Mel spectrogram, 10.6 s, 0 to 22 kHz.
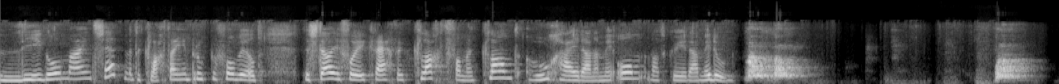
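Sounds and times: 
speech: 0:00.0 - 0:07.6
dog barking loudly: 0:07.4 - 0:08.2, 0:09.9 - 0:10.5
dog yelping softly: 0:07.5 - 0:08.2, 0:09.9 - 0:10.4.

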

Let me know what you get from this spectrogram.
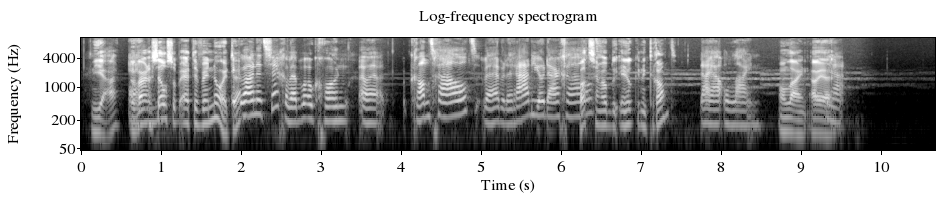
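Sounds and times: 
speech: 0:00.1 - 0:09.6
ambulance siren: 0:02.4 - 0:10.6.

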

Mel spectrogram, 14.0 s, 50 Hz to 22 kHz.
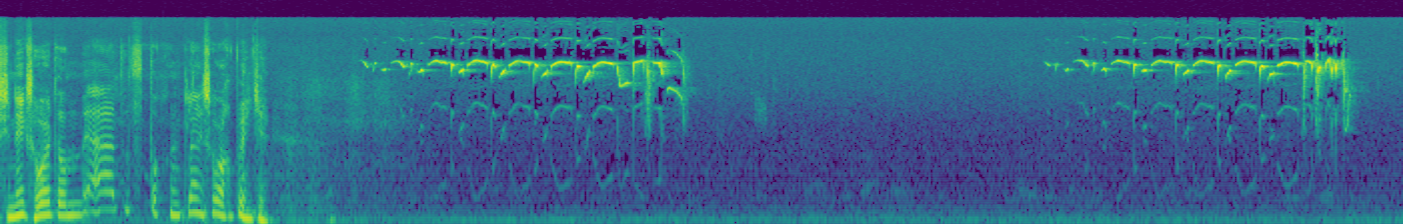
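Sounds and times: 
speech: 0:00.0 - 0:03.0
goldcrest song: 0:00.0 - 0:06.9, 0:10.4 - 0:13.6
faint low hum: 0:00.0 - 0:14.0.

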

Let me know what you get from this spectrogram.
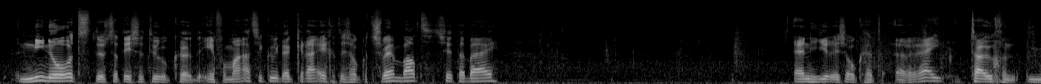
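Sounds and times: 
soft scuffing footsteps on hard ground toward an entrance gate: 0:00.0 - 0:02.3, 0:05.2 - 0:10.3
speech: 0:00.2 - 0:05.1, 0:07.9 - 0:10.3.

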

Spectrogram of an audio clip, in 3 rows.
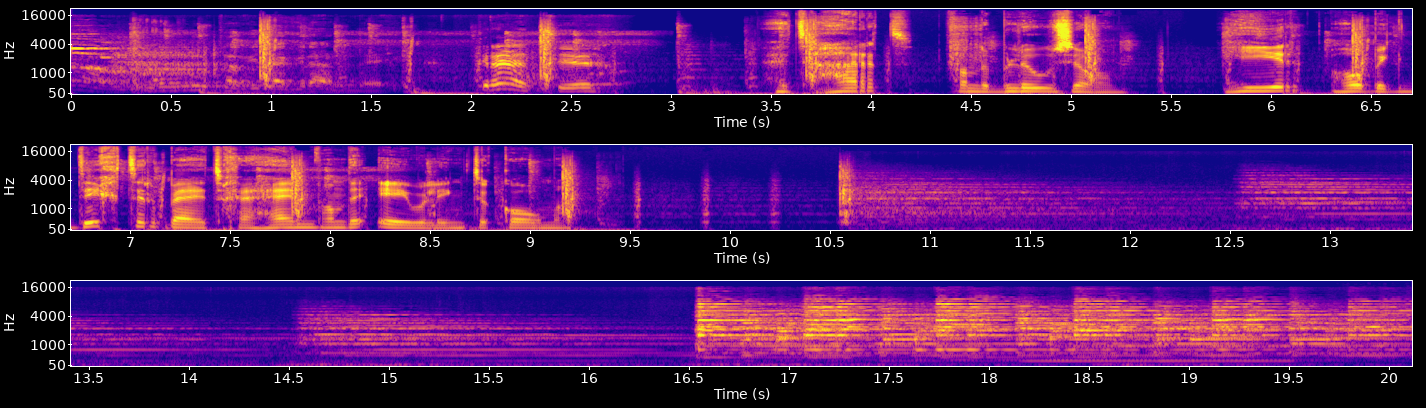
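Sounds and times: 
speech: 0:00.4 - 0:02.8, 0:03.5 - 0:09.4
church bells ringing in a mountain village: 0:12.6 - 0:20.1.

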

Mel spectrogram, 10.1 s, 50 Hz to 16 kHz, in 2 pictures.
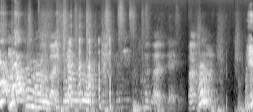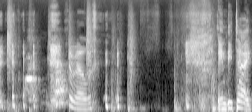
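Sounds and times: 
dog barking: 0:00.0 - 0:02.2, 0:03.8 - 0:04.4, 0:05.4 - 0:06.6
speech: 0:00.2 - 0:02.3, 0:04.9 - 0:07.1, 0:08.9 - 0:10.1
person talking and chuckling: 0:00.9 - 0:02.6, 0:04.9 - 0:07.7.

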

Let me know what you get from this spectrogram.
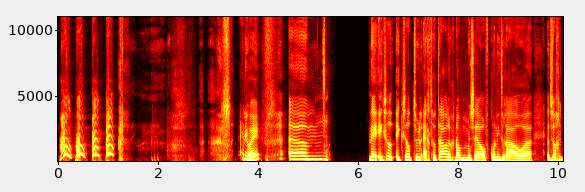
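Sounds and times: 
small dog yapping frantically: 0:00.0 - 0:01.2
speech: 0:03.7 - 0:05.5, 0:06.2 - 0:10.0.

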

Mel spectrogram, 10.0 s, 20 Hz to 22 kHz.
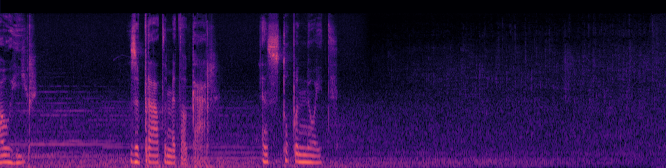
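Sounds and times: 
speech: 0:00.0 - 0:00.6, 0:02.0 - 0:03.3, 0:03.9 - 0:05.1
entrance fountain water splashing: 0:05.9 - 0:09.9.

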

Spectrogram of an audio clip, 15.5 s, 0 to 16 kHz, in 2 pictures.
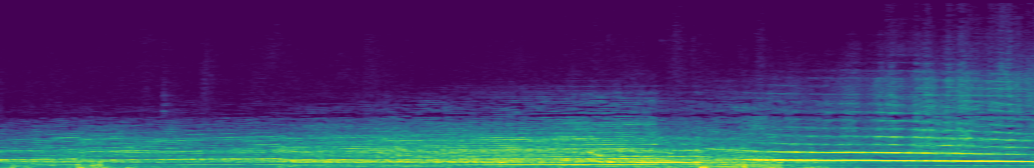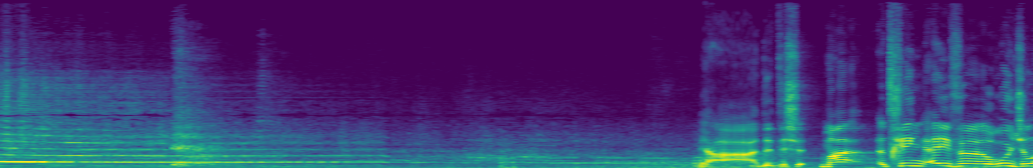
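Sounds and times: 
old Renault Formula 1 car engine screaming at high revs on the Paul Ricard circuit: 0:00.0 - 0:13.9
speech: 0:13.4 - 0:15.5.

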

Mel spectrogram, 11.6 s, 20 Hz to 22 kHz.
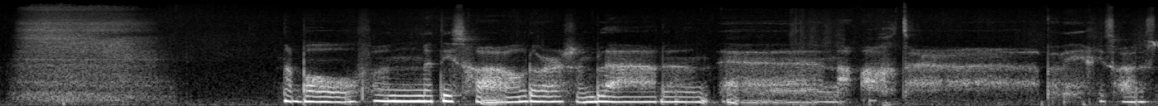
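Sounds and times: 
deep inhalation with shoulders raised during a guided relaxation exercise: 0:00.1 - 0:01.8
speech: 0:02.8 - 0:07.7, 0:11.2 - 0:11.5.

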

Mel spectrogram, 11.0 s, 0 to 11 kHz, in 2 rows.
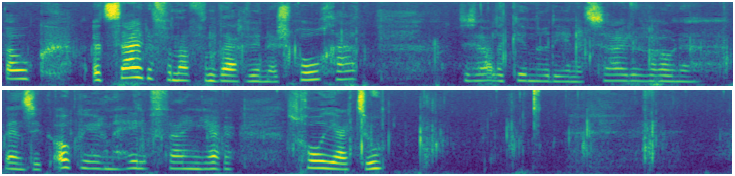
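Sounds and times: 
speech: 0:00.0 - 0:08.8
footsteps crunching on a dry outdoor surface: 0:00.1 - 0:10.9.

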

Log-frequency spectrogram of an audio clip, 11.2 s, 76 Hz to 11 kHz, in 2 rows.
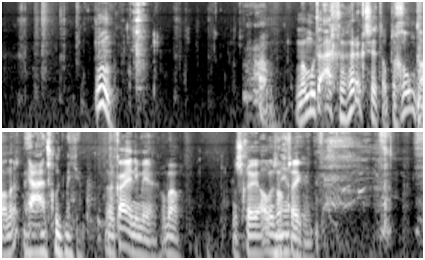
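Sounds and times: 
chewing and biting: 0:00.0 - 0:03.9
people eating ramen soup with chopsticks: 0:00.0 - 0:11.2
speech: 0:01.2 - 0:01.6, 0:03.9 - 0:08.1, 0:08.7 - 0:10.1.

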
